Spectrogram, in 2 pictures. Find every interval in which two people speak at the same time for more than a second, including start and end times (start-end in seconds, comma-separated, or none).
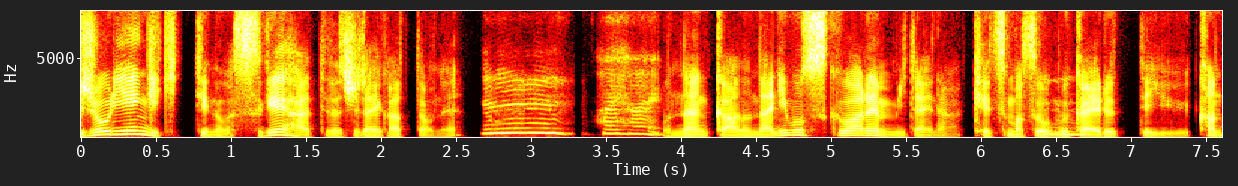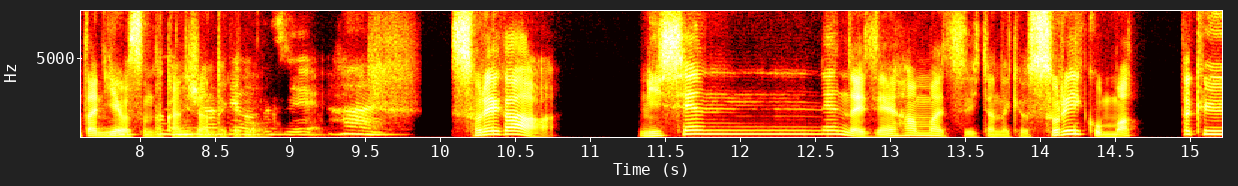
7.7-8.9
